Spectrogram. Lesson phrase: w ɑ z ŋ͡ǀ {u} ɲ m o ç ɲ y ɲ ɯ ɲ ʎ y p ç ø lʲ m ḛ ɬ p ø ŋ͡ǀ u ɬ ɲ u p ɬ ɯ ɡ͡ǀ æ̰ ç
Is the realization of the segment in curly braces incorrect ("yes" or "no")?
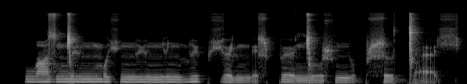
yes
